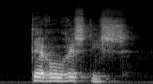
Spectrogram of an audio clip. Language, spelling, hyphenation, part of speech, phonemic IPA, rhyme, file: Dutch, terroristisch, ter‧ro‧ris‧tisch, adjective, /ˌtɛ.rɔˈrɪs.tis/, -ɪstis, Nl-terroristisch.ogg
- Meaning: terrorist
